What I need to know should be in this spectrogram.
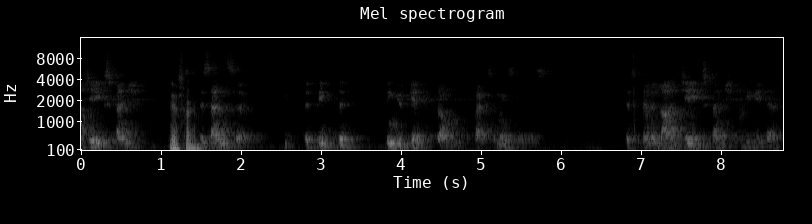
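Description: A young man lectures calmly through a clip-on microphone.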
